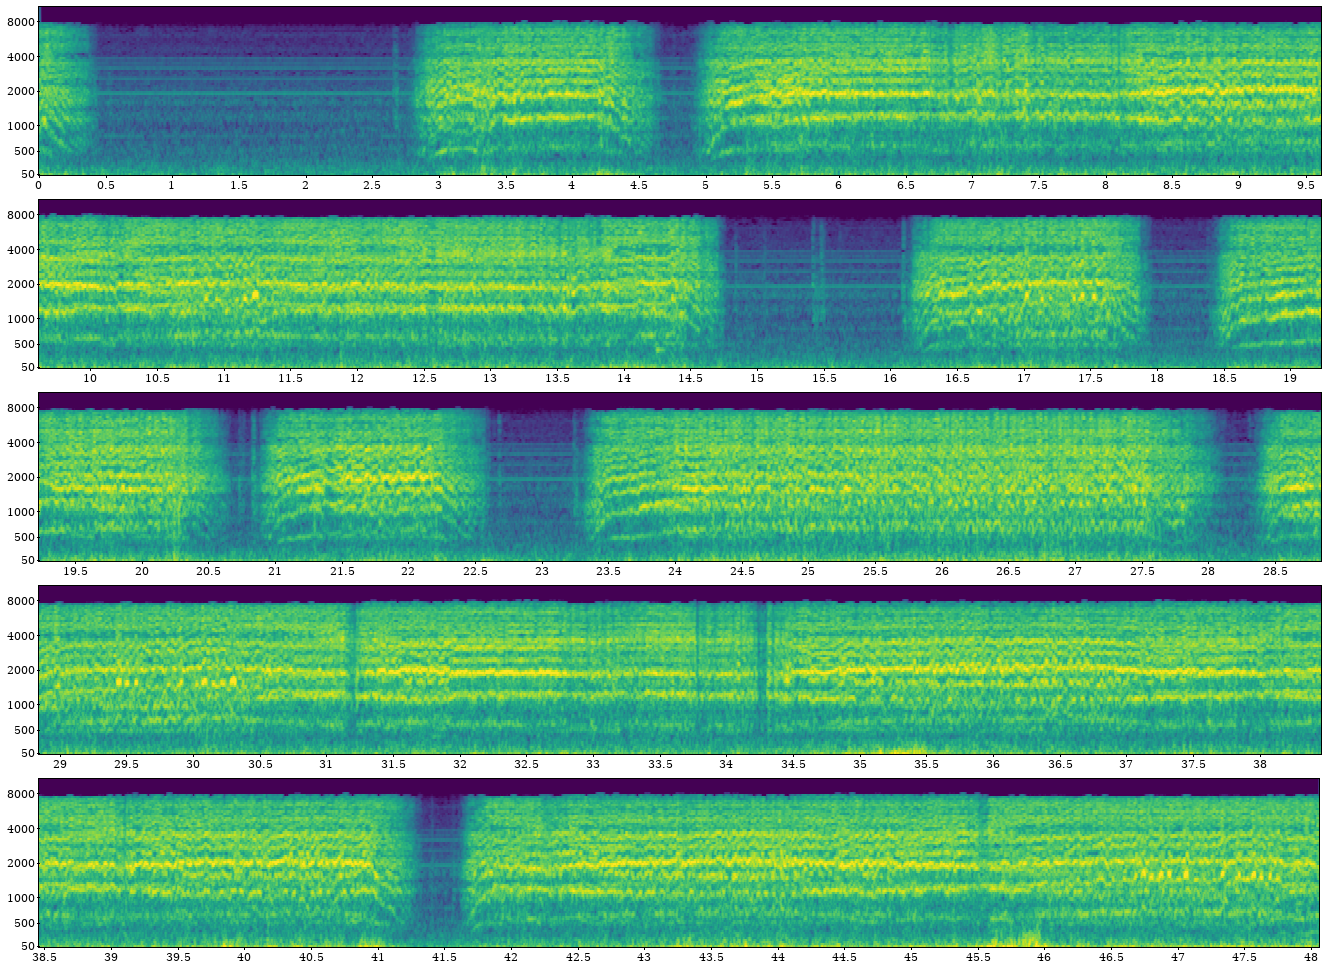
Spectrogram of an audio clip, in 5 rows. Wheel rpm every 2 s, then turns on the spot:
10, 80, 100, 160, 160, 160, 160, 50, 90, 110, 100, 60, 160, 130, 120, 160, 160, 160, 160, 160, 100, 150, 160, 160.
none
